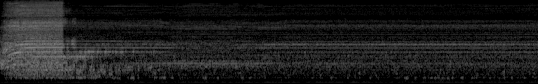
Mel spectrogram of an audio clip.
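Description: Small handheld electric blower (a craft heat tool) switched on. Its motor whines up at the start and is loudest for about the first second, then runs steadily with a rush of air, blowing wet alcohol ink across the paper.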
